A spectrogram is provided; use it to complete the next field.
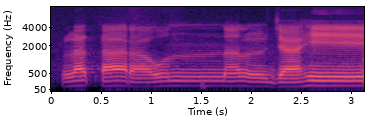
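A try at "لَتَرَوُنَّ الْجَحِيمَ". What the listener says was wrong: Masya Allah, luar biasa.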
